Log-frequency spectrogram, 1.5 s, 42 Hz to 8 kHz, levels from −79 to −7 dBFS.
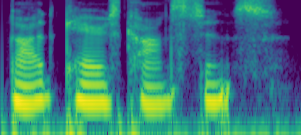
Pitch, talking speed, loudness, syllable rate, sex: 155 Hz, 120 wpm, -18 LUFS, 4.3 syllables/s, female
